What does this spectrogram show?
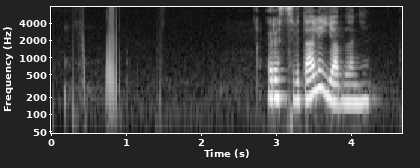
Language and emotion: Russian, positive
